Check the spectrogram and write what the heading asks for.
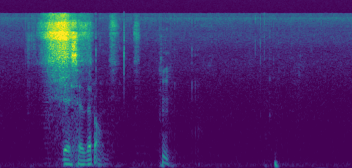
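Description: A man's voice through a microphone in a quiet room: an audible breath followed by a short vocal sound about a second in, another brief vocal sound at about two seconds, and a faint click near the end.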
